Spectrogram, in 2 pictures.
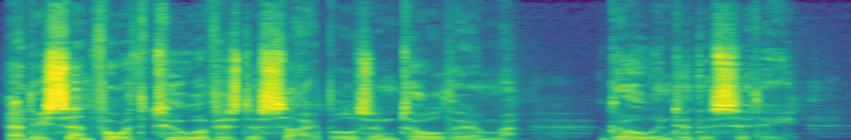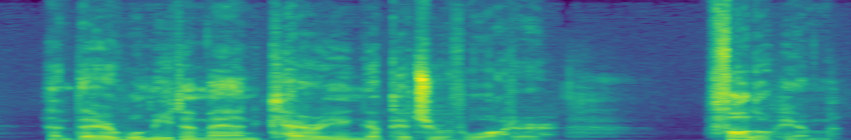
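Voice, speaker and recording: A man with a husky voice giving a solemn, expressive dramatic reading of scripture as a voice actor. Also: on the low side, moderate pace.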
